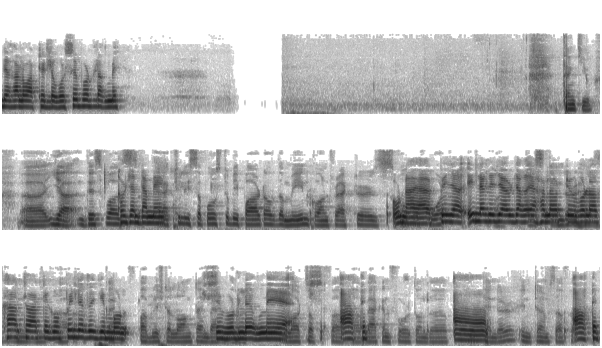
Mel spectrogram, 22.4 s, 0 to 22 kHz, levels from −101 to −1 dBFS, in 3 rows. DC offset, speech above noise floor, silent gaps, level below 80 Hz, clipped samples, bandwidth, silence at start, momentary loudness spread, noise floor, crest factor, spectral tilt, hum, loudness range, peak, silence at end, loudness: under 0.1%; 40 dB; 2.96-3.49 s; -54 dBFS; under 0.1%; 8 kHz; 0 s; 15 LU; -59 dBFS; 20 dB; -5.5 dB/octave; none; 11 LU; 0 dBFS; 0 s; -20 LUFS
